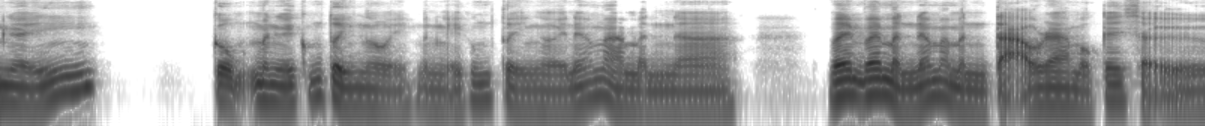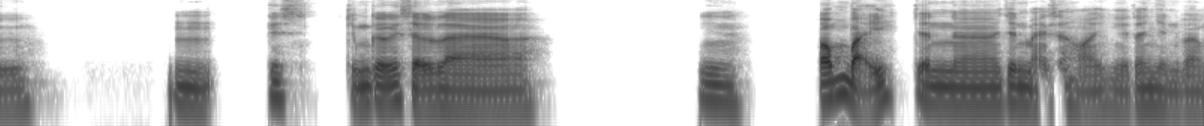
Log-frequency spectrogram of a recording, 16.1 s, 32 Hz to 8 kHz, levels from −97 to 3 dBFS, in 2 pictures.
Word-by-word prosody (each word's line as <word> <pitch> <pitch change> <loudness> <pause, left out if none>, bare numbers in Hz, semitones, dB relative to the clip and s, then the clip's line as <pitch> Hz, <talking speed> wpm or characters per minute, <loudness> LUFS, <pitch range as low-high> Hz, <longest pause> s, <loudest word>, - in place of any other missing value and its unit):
nghĩ 90 +1 0 1.0
cũng - - +1
mình 100 -1 +1
nghĩ 95 0 +1
cũng 115 +5 -6
tùy 85 - +4
người 80 -2 -4
mình 80 -2 -7
nghĩ 75 +1 -6
cũng 105 0 -5
tùy 85 -7 -4
người 75 -1 -5
nếu 90 +7 -3
mà 95 -10 -1
mình, 75 -1 -4
à 75 0 -4 0.6
với 115 +3 +7
với 125 +2 +5
mình 85 -10 +3
nếu 100 +5 +2
mà 115 - 0
mình 80 -5 0
tạo 85 - +5
ra 85 -1 +2
một 75 -3 -4
cái 100 -1 0
sự, 100 - -3 1.5
ừm, 85 -2 -2 0.4
cái 110 - -2
s 110 - -10 0.3
trông 90 - 0
cơ 90 -1 +4
cái 95 - +3
sự 80 -6 +3
là 75 -2 +3 1.3
yeah, 95 -3 -3 0.5
bóng 110 +6 +7
bẩy 110 +4 +5
trên, 90 -1 +1
ờ, 85 0 +1
trên 90 -2 +2
mạng 85 - -2
xã - - -7
hội, 75 -2 -3
người 80 -2 -6
ta 80 - -2
nhìn 80 -4 -3
vào 70 0 -4
85 Hz, 180 wpm, -26 LUFS, 75-100 Hz, 1.5 s, với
